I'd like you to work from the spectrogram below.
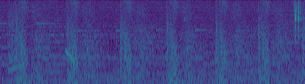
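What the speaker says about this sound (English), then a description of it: "Gotta work on dodging my crashing starships." Crashing starships in Mario & Luigi: Partners in Time, a quick series of repeated smashing impacts at a steady rhythm over a constant game tone.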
